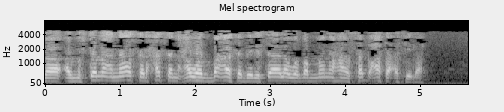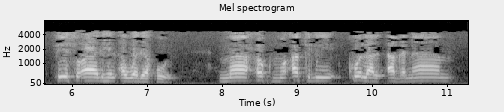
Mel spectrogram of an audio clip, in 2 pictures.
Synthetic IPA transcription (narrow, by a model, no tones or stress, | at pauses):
ɾaʔalmʊd͡ʒt̪amaʕnaːsˤɨɾħasanʕɑwɑðˤbaʕaθabɪɾɪsaːlawɪðˤɑmːɑnaɦasabʕaʔasʔɪla | fisʊʔaːlɪhalʔawːaljɑquːl | maħʊkmʔaklikʊlalʔaɣnaːm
